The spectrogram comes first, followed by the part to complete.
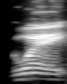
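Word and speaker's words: güey: crw says sorry lol guay equals guy or dude but you pronounce it like way yeah no I understood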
